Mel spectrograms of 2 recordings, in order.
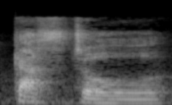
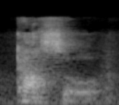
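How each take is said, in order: First: The t in the middle is pronounced. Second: The t in the middle is silent. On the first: The speaker calls it wrong. "trying to pronounce every single letter" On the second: The speaker calls it right. "just castle"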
